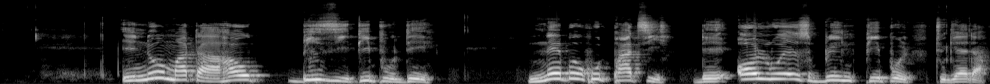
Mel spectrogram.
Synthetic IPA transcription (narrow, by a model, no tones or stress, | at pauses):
inomataɦaw | bizipipulde | nebahud̚patʰi | deɔlwezbɹĩŋpipultuɡɛda̰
